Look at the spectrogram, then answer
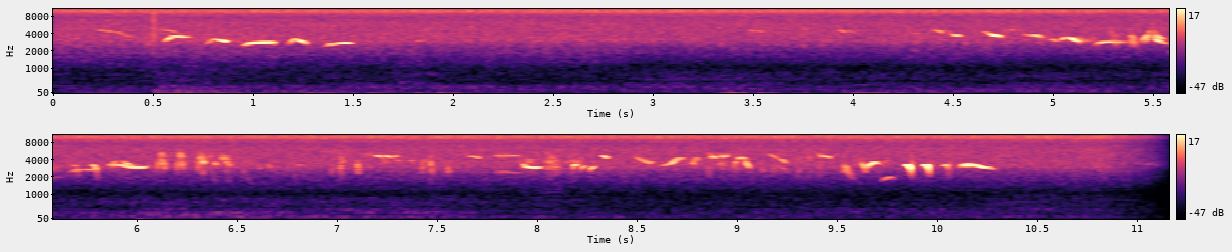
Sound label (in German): steinroetel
